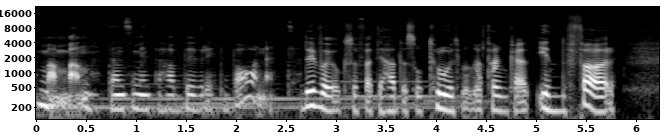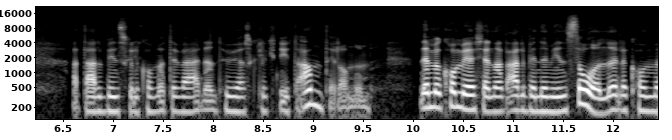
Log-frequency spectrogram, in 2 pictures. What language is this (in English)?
Swedish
